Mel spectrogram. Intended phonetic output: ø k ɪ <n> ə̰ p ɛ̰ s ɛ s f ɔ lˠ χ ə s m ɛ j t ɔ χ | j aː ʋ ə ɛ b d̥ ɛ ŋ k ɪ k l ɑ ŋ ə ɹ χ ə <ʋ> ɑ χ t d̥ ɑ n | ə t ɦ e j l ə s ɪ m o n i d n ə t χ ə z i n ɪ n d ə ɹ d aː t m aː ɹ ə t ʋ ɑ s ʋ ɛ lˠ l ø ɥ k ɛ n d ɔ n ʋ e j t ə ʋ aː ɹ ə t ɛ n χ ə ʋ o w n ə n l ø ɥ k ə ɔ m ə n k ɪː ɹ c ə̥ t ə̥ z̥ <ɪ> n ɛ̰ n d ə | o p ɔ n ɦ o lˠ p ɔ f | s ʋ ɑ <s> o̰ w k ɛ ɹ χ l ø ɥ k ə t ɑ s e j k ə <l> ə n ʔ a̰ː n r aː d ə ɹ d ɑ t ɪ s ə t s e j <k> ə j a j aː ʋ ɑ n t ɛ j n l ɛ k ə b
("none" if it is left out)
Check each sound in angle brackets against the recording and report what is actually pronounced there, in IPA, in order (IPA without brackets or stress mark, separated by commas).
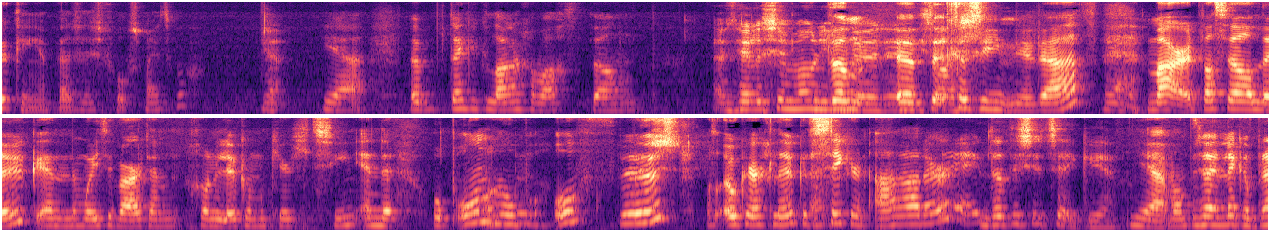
ŋ, ʋ, i, s, ɹ, k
